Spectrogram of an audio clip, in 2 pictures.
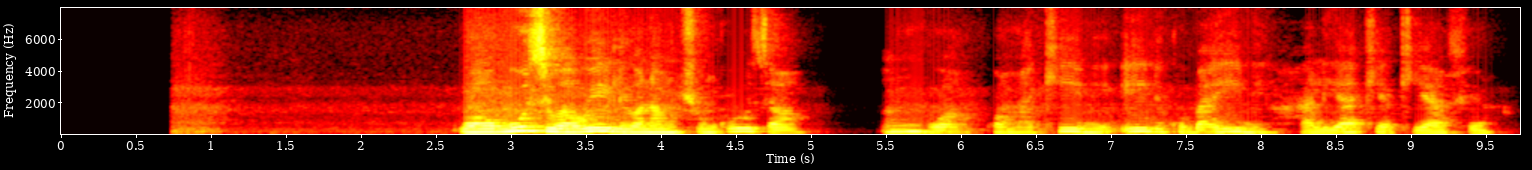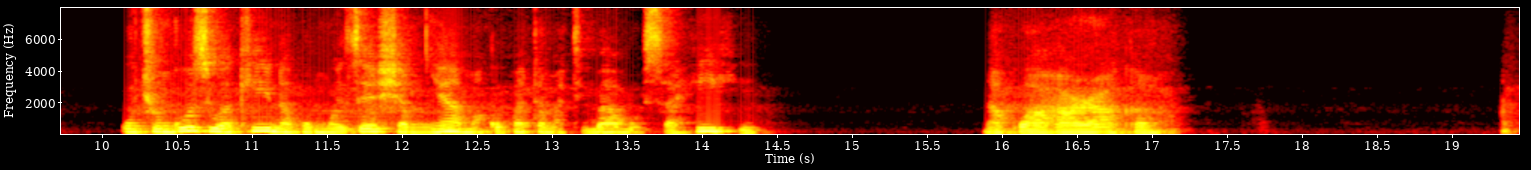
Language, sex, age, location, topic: Swahili, female, 25-35, Dar es Salaam, agriculture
